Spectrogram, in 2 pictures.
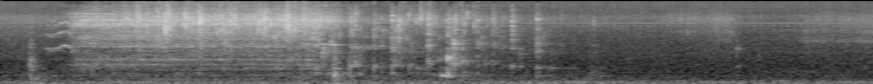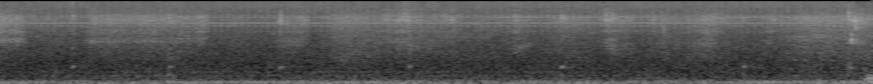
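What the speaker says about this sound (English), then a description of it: "you gotta rinse them off a lot more frequently" Running tap water while a single-edge razor is rinsed at a bathroom sink, a loud close splash for about two seconds that settles into a softer steady trickle, with no talking.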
